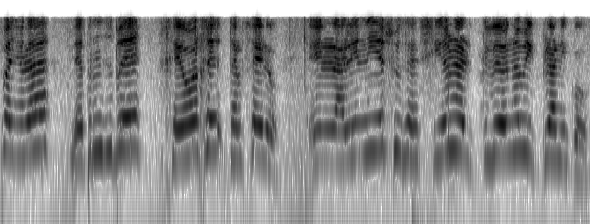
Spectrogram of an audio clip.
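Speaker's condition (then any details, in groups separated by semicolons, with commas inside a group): Down syndrome; reads news item aloud on live radio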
